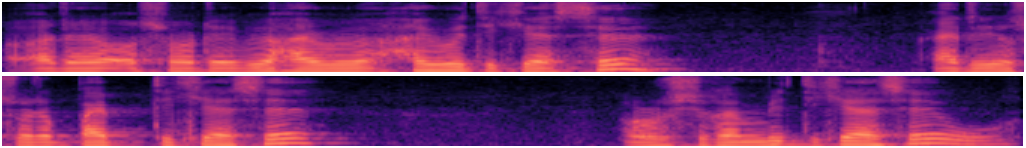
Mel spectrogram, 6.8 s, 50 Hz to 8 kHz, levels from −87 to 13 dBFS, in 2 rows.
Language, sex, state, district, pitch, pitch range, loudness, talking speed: Nagamese, male, Nagaland, Dimapur, 130 Hz, 120-140 Hz, -17 LUFS, 165 wpm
